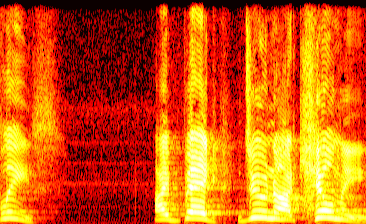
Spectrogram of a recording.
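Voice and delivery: desperate, loud, high-pitched pleading yell. Narrator reads a young captive calling up out of the pit, yelling and begging. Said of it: "he yelled out of the pit".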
